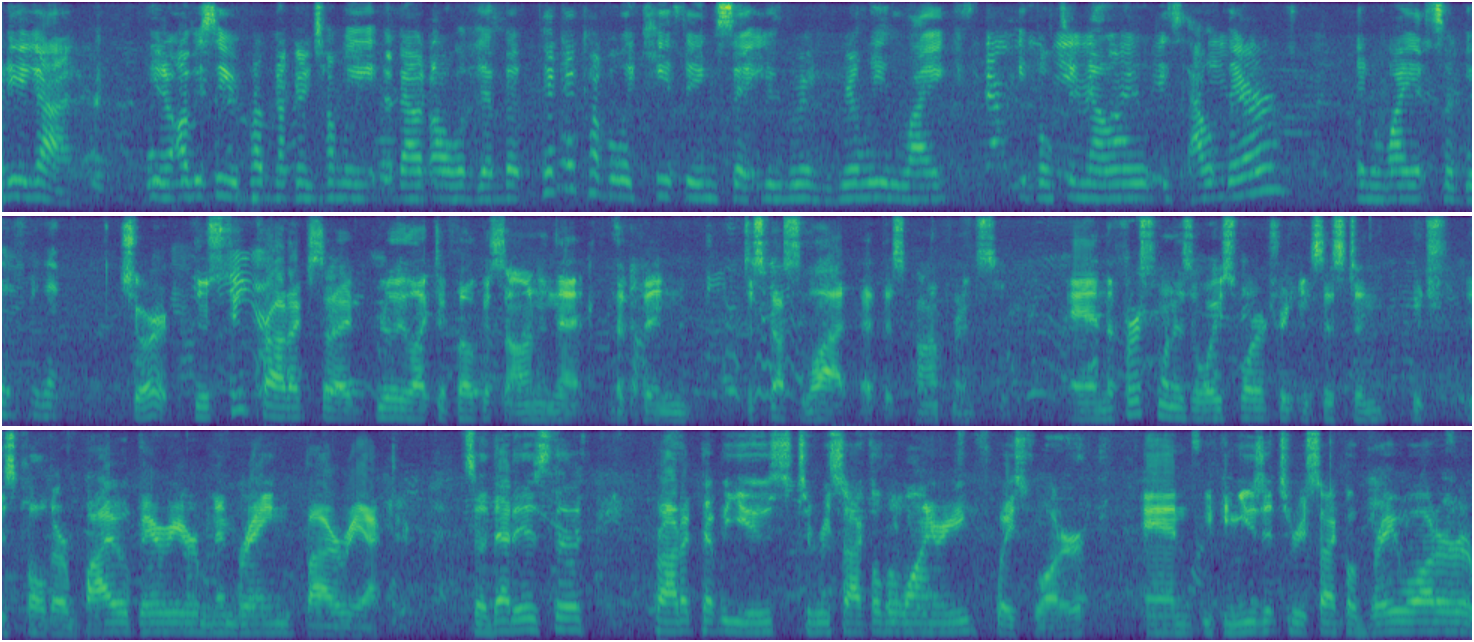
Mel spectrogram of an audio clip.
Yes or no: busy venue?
yes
